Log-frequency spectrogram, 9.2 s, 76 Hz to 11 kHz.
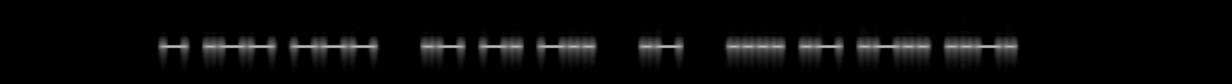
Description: Morse code, heard as a keyed tone, about 21 wpm, 700 Hz. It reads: TWO AND A HALF
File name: practice / 22wpm / Build A Phrase - 5-Word Phrases - 22wpm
